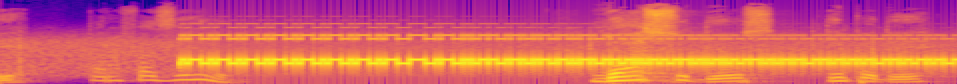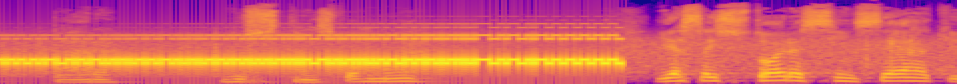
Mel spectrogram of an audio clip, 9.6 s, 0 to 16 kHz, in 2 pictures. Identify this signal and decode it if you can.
NAVTEX (SITOR-B), 100 baud, 170 Hz shift, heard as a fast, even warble, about 1000 Hz centre, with static crashes and speech in Portuguese. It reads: KFAH YMJQ SJSF ZJUN KEUS CNPV BTUE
